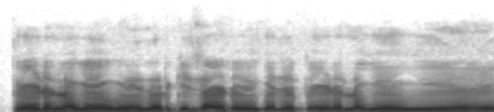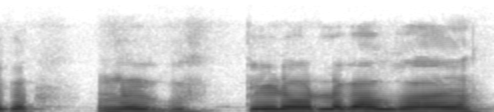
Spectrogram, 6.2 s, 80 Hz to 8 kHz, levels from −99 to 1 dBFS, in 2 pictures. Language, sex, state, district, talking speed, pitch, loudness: Hindi, male, Goa, North and South Goa, 175 wpm, 160 Hz, -18 LUFS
